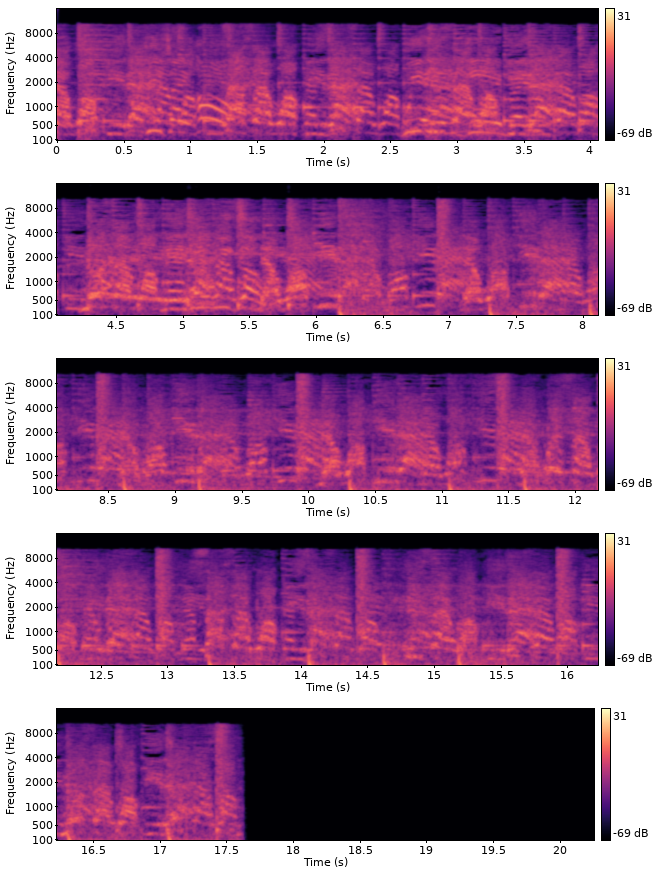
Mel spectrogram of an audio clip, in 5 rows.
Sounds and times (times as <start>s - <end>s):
Music: 0.0s - 17.7s.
